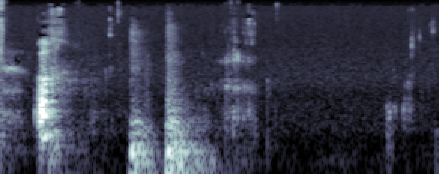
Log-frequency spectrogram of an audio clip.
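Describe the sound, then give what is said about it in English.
Close, wet mouth noises of someone slurping lemon tea: a short slurp, a brief pause, then two longer, louder sips run together, followed by quiet and a couple of faint clicks. “And …, so you're over here slurping next to my ear.”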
